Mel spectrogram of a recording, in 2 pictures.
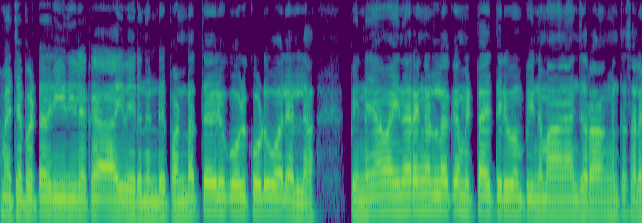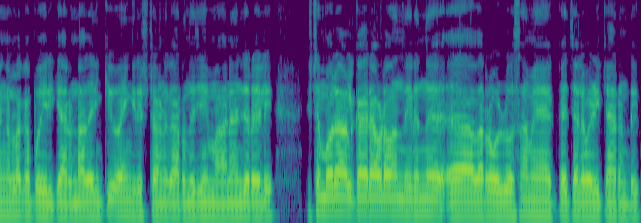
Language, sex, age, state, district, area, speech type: Malayalam, male, 45-60, Kerala, Kozhikode, urban, spontaneous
